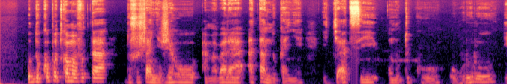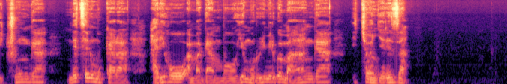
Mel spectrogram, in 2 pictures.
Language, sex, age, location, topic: Kinyarwanda, male, 18-24, Kigali, health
